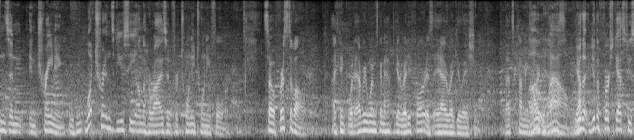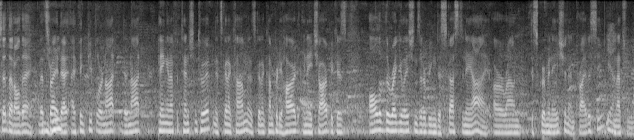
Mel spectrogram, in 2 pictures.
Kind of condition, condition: setting, busy venue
